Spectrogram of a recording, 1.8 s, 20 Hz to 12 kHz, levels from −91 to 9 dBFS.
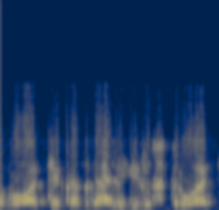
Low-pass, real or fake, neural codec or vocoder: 7.2 kHz; real; none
